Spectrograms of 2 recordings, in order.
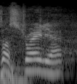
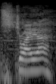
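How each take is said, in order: First: The name is said in full, all syllables. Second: The name is clipped to two syllables, Aussie style. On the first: The speaker calls it wrong. "I'm not pronouncing it right" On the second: The speaker calls it right. "I should call it Straya"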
